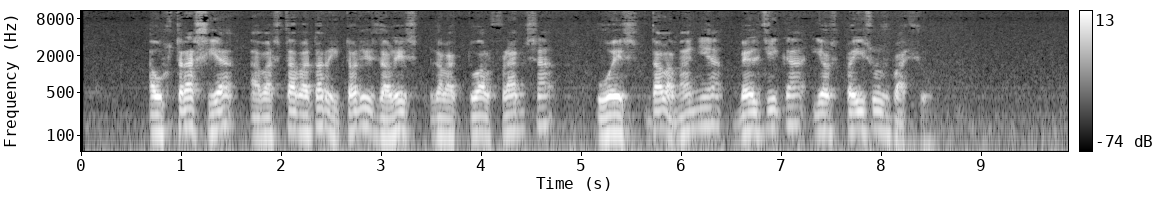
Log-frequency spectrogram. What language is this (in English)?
Catalan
